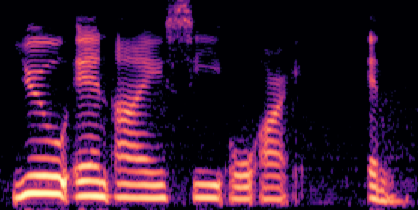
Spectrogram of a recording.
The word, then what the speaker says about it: unicorn: ๆ อ่าน ได้ มย คำ นี่ อ่าน ว่า Unicorn ม้า มี เขา อ่ะ Unicorn เห็น มั้ย มัน ขึ้น ด้วย สระ ถ้า เกิด เรา ไม่ รู้ กฎ เมื่อ กี้ เด็ก หลาย คน อาจ จะ ตอบ ข้อ 2 หรือ ไม่ ก็ ข้อ 4 ถูก มั้ย คะ แต่ จริง ๆ แล้ว ข้อ นี้ ไม่ ได้ ออก เสียง อ อ่าง คำ นี้ ไม่ ได้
